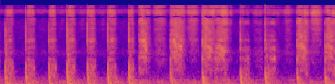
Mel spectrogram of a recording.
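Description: A plastic stylus tip is rubbed in long sweeping strokes across a flat, solid iPad glass screen, probably with a matte surface, while inking hair. About fifteen quick rasping strokes come in an uneven rhythm, each a dry, scratchy rub with a bright hiss and a soft low thud at its start.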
